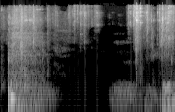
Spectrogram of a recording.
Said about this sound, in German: So, Schlüssel werfen wir mal wieder hin. Auf den Tisch. Auf den Tisch mit dem Schlüssel. Ähm, zack. Oh, ich habe hier sogar zwei Schlüssel.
